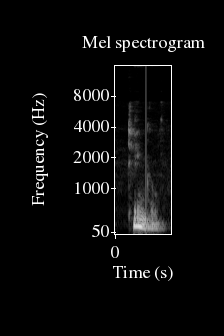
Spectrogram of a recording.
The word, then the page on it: tingle: British English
